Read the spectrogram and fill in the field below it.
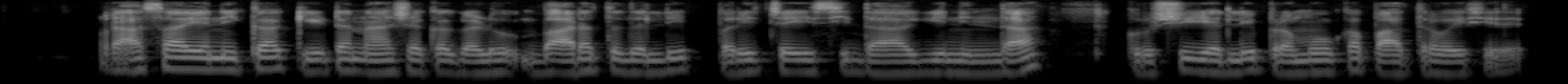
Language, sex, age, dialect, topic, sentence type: Kannada, male, 18-24, Mysore Kannada, agriculture, statement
